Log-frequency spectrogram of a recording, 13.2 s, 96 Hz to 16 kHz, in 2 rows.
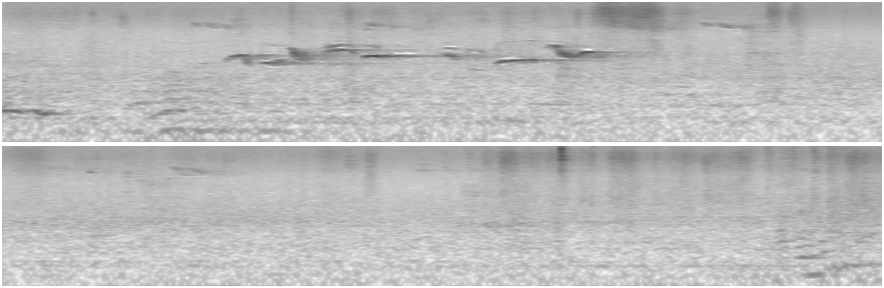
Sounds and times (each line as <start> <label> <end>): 0.0 Birds 5.9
